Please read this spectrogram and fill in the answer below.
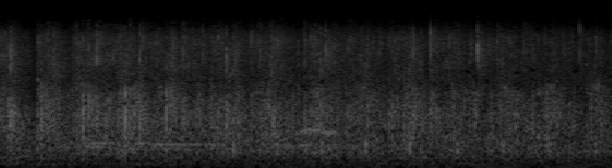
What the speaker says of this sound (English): Let's go ahead and give all these kids a big round of applause.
